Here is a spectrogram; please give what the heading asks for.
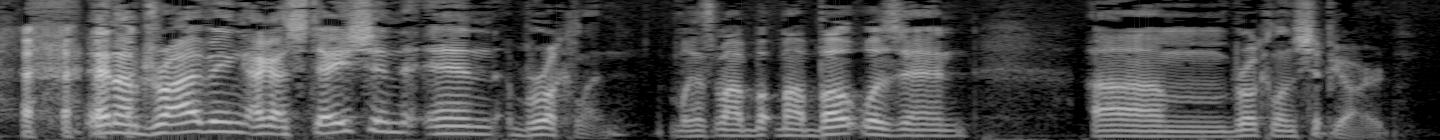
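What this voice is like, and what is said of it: Rural country accent. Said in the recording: “I'm a country boy, you know, you probably can't tell by my accent.”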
